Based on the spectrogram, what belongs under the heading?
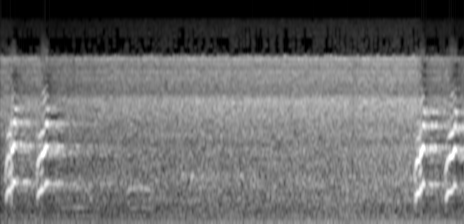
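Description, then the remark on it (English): Sharp, yelping alarm barks of a long-eared owl in two quick pairs, one at the start and one near the end, fairly loud over a steady background hiss. “And when alarmed, it barks like a dog.”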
